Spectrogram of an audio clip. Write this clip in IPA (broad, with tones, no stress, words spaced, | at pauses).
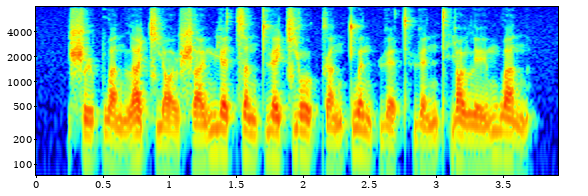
ʂɻ̩˧˥pwa˨˩nlä˥˩ t͡ɕjɑ˨˩ʊ̯ ʂa˧˥ɪ̯mjɛ˥˧ t͡sa˥˧nt̪ɥɛ˥˧t͡ɕjo˥˩ʊ̯ka˧˥n t̪wə˥˩npɥɛ˨˩ t̪ʰɥɛ˧˥nt̪ʰjɑ˧ʊ̯le˧˥ɪ̯ mwa˥˩n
